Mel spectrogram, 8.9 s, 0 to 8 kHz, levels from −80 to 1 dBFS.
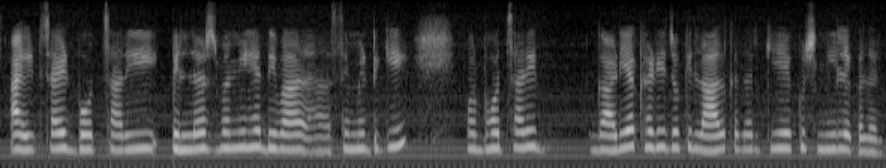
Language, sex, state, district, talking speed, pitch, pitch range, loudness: Hindi, female, Bihar, East Champaran, 175 wpm, 240 Hz, 230-250 Hz, -30 LUFS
